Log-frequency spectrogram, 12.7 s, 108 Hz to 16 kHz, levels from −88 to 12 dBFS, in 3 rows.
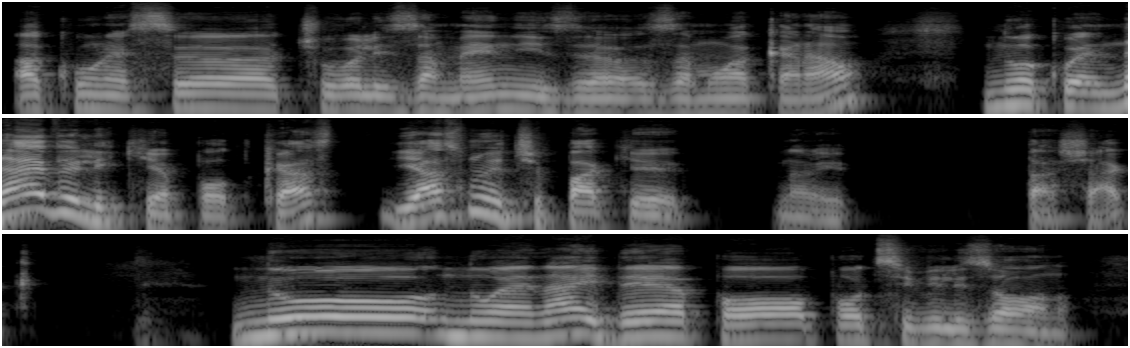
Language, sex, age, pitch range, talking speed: Bulgarian, male, 30-49, 125-165 Hz, 140 wpm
